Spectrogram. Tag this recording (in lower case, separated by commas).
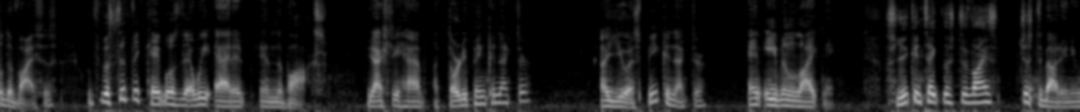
speech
